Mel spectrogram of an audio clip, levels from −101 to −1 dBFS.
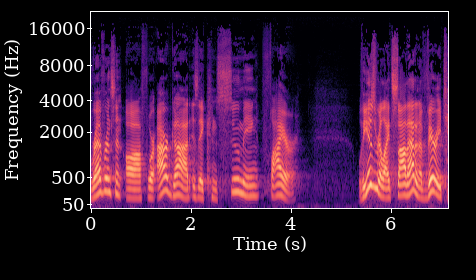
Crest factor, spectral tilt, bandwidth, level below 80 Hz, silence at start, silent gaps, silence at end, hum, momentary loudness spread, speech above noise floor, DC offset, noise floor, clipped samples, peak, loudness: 18 dB; -4.5 dB/octave; 15 kHz; -74 dBFS; 0 s; none; 0 s; none; 13 LU; 48 dB; under 0.1%; -67 dBFS; under 0.1%; -2 dBFS; -19 LUFS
